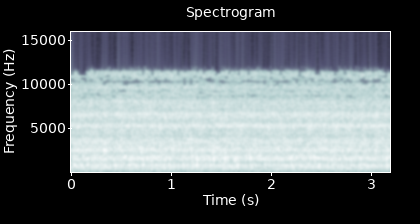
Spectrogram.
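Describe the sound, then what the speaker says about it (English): A carbureted Ford Mustang engine idles steadily while warming up, a continuous loud, rough rumble with a faint knocking texture and no pauses, heard alone without any voices. "The engine's already warm, so the carburetor ought to follow suit here in a couple minutes."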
